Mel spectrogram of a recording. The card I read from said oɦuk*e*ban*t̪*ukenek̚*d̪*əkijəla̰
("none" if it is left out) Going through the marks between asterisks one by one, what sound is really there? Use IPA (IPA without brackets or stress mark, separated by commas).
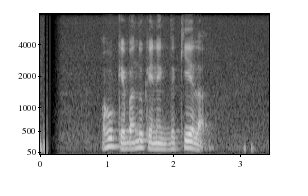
e, d̪, d̪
